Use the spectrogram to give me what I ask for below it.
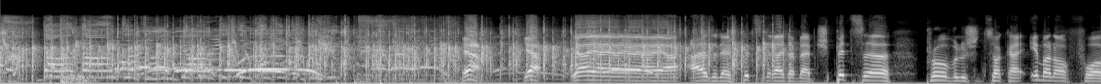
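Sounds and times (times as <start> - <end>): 
voices cheering and calling out: 0.0 - 7.9
short burst of applause for video game charts: 0.0 - 8.0
speech: 4.6 - 11.0.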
